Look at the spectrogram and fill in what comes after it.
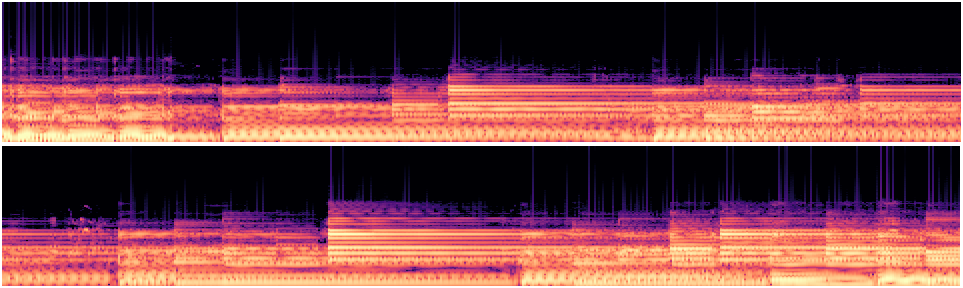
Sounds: effects unit, musical instrument, guitar, plucked string instrument

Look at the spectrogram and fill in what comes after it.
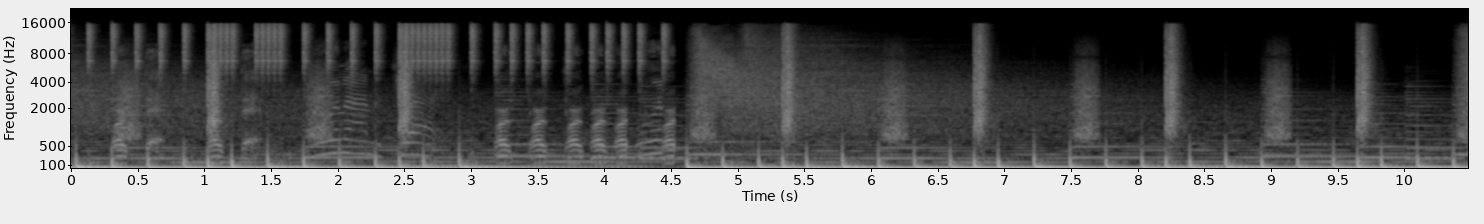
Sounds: music, dance music

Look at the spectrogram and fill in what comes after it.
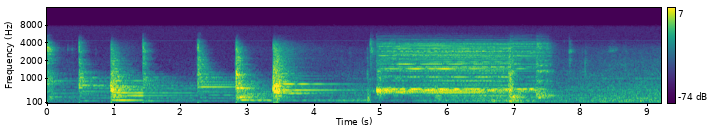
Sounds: drum kit, music, percussion, musical instrument

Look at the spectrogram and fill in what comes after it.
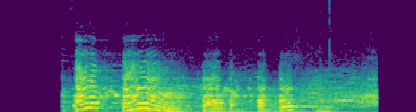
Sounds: music

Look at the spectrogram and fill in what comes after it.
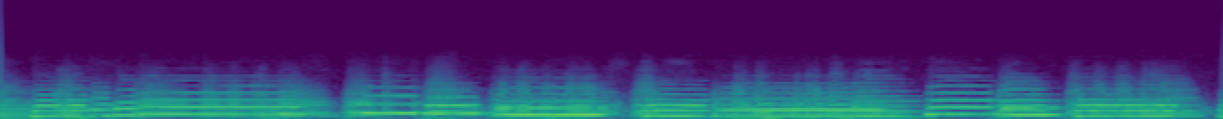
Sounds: music

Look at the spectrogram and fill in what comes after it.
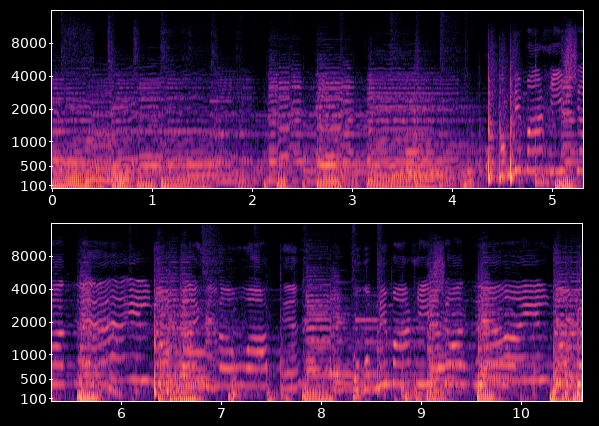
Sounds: blues, music

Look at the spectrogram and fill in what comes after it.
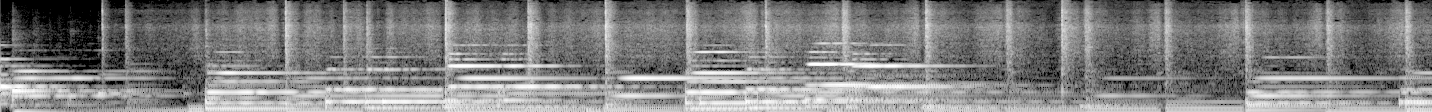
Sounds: music, wedding music

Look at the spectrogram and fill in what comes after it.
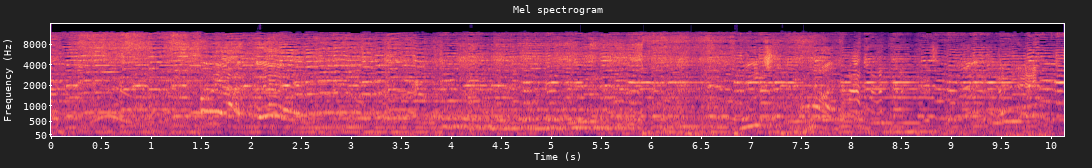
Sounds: speech, outside, urban or man-made, music

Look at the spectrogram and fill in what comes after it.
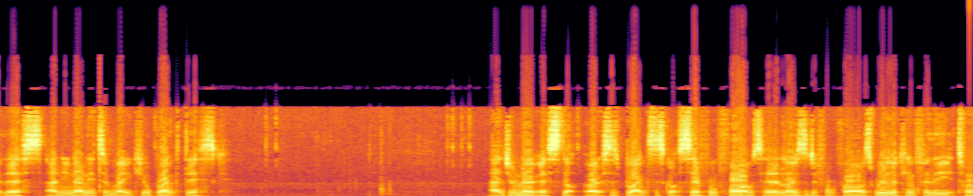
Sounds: speech

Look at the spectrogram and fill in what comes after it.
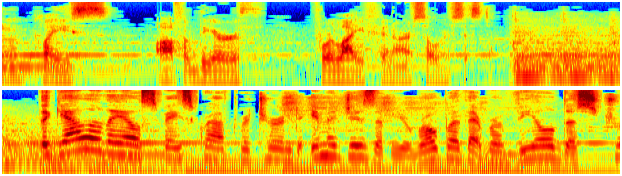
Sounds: music, speech

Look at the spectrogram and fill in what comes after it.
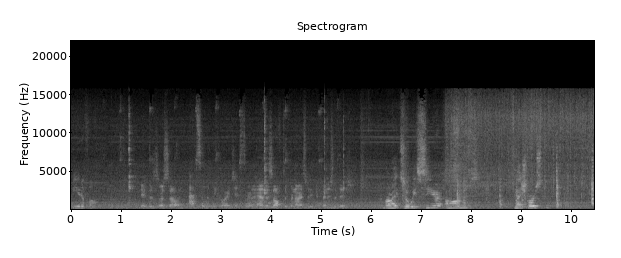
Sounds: frying (food), inside a small room, speech

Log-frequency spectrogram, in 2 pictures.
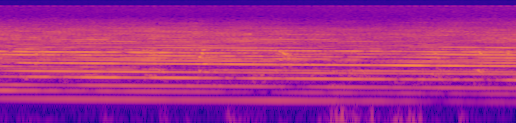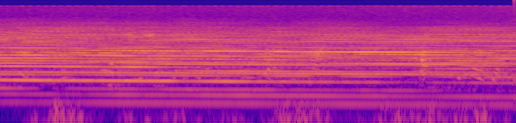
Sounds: civil defense siren

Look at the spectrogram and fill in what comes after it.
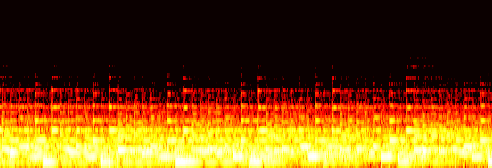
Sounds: music, background music

